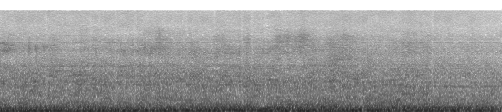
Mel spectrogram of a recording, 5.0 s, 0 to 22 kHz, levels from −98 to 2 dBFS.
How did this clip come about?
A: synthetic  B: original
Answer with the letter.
A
